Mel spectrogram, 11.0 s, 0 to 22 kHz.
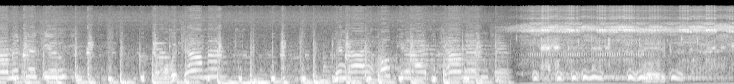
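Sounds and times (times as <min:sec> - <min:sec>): frogs croaking: 0:07.6 - 0:11.0
insects chirring: 0:07.6 - 0:11.0.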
